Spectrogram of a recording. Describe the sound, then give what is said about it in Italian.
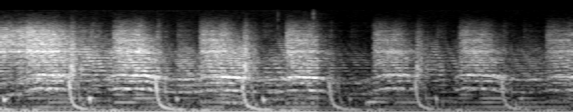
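A loud, punchy theme jingle plays on its own, built from a fast repeating motif of bright tones with swooping downward slides, steady and energetic throughout. “Va buono ragazzi, quindi io potrei lanciare la sigla preferita da tutti gli italiani?”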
